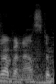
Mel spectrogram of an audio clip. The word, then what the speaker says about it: Rabanastre: But hey, specifically Rabanastre. It's pronounced Rabanasta, by the way.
